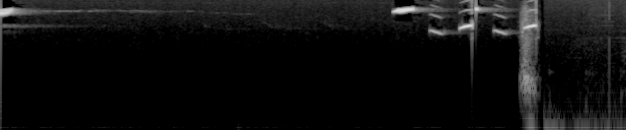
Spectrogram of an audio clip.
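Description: A Great Tit gives a brief run of high, thin notes that alternate between higher and lower pitches after a long silence. A dull knock interrupts them.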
